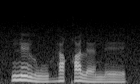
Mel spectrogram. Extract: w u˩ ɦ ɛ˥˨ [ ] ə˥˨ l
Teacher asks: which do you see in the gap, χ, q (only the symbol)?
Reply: q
